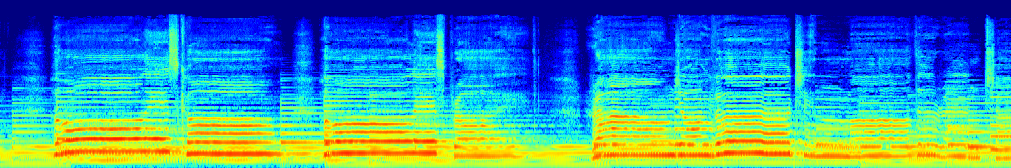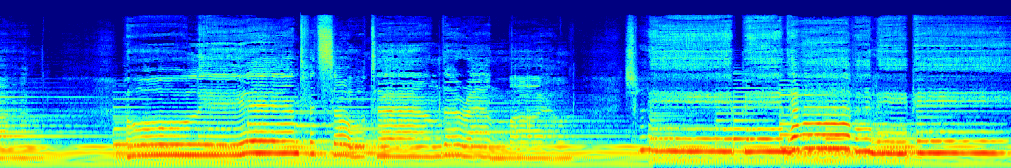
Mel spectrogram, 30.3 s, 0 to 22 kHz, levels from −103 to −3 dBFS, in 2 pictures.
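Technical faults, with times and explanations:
No technical faults are audible anywhere in the audio.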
